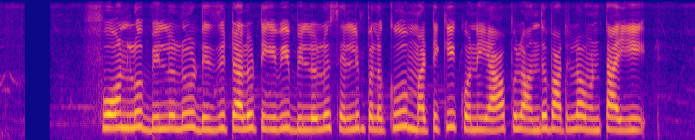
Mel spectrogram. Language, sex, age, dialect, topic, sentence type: Telugu, female, 51-55, Southern, banking, statement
